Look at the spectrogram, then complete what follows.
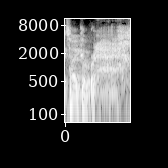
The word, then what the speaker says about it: Tycho Brahe: Tycho Brahe. Tycho Brahe. I don't even know if I say it right. I know you are saying it right. Is that right? Yeah. Yeah. Tycho Brahe.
